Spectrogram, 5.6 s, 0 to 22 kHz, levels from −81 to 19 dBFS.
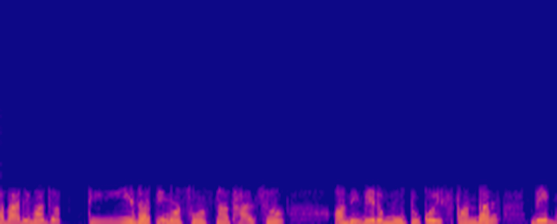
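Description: Throughout, the speech carries the AMR narrowband mobile codec: a phone-line band of about 200 Hz to 3.4 kHz, with nothing above it, and a buzzy, synthetic quality that fits a low mode near 7.4 kbps. A spectrogram shows an empty region above 3.4 kHz and smeared harmonics.

AMR bit errors appear from 1.46 to 1.71 s, at around ten percent, and more mildly from 3.42 to 3.65 s. Flipped codec bits misplace the excitation pulses, so pitch and level hold but the speech turns scratchy and gargly. On a spectrogram these stretches show ragged, broken harmonics, and the waveform looks jagged.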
